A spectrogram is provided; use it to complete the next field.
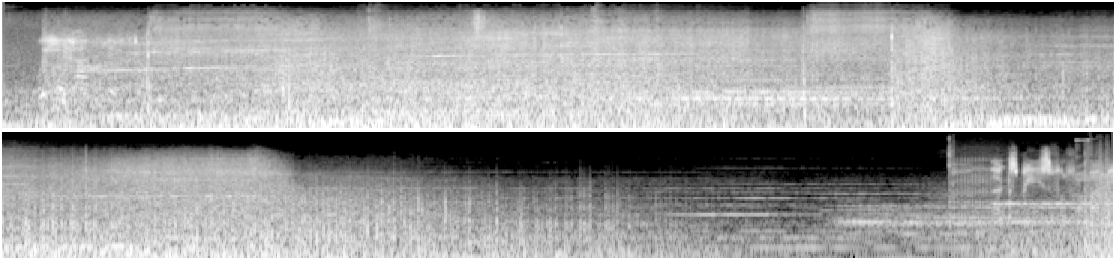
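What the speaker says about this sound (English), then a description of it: "We have liftoff." Rocket liftoff: a loud, sustained broadband roar that holds steady for several seconds, then gradually thins and fades as the vehicle recedes, with a voice speaking over the start.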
